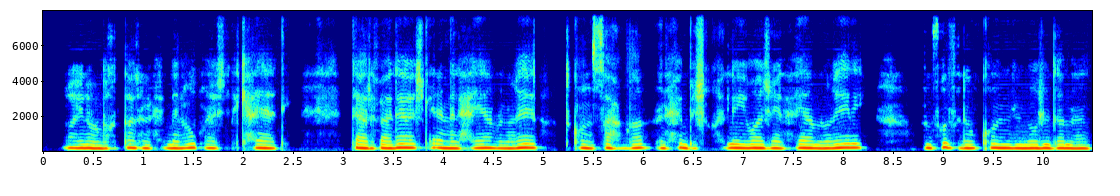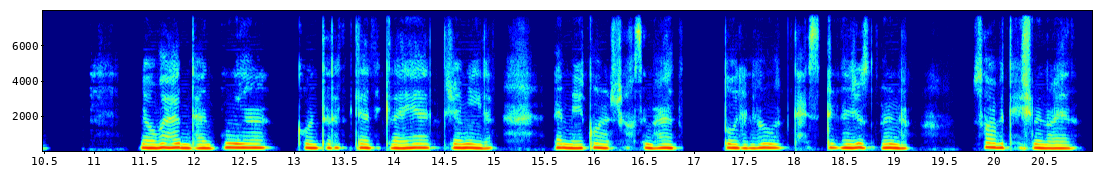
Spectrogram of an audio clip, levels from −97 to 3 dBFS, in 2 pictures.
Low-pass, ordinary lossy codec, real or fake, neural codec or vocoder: none; none; fake; codec, 16 kHz, 4 kbps, FunCodec, trained on LibriTTS, 50 frames a second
